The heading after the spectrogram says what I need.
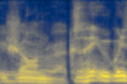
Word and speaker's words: genre: So, this is a bit of a French-based word and it's not e not you couldn't couldn't really guess it from the the way it's spelled I should say.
